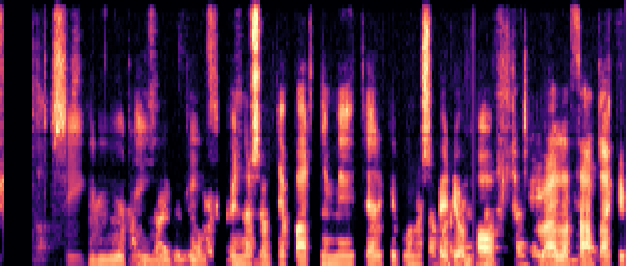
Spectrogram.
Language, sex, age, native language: Icelandic, male, 18-19, Icelandic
